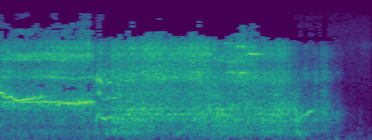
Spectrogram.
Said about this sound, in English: The car is crushed against one of the cylindrical bridge supports, rammed against it head on. And my lady and I are jammed inside, cut and hurt.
